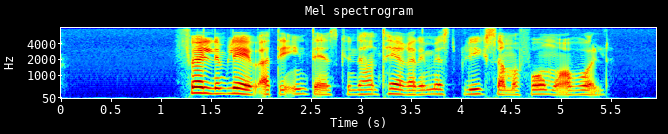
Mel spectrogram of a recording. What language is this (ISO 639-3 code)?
swe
